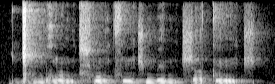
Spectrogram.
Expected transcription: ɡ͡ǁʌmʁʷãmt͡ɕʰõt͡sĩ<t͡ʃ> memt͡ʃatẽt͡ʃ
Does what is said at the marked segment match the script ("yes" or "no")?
yes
